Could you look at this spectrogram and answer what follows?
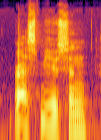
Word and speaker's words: Rasmussen: rasmussen i think like some announcers might pronounce my name like with a moose kind of in there instead of like rasmussen so maybe that's it i don't know oh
